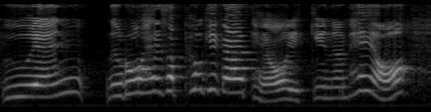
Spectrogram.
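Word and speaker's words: 元: 일단 소수점 이상 왠지 수학으로 치면 자연수일 텐데 어쨌든 네, 그것을 읽을 때 우리가 yuan, 네, yuan이라고 읽어줄 수 있고요.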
